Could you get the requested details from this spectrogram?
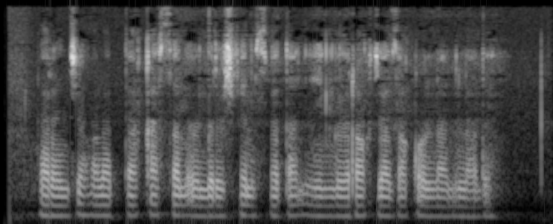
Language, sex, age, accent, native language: Uzbek, male, 25-34, Samarqand, Uzbek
